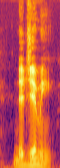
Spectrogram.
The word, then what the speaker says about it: Najimy: Number five, Kathy Najimy.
